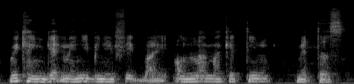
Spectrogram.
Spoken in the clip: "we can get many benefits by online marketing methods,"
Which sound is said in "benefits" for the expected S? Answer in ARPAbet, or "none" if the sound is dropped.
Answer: none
